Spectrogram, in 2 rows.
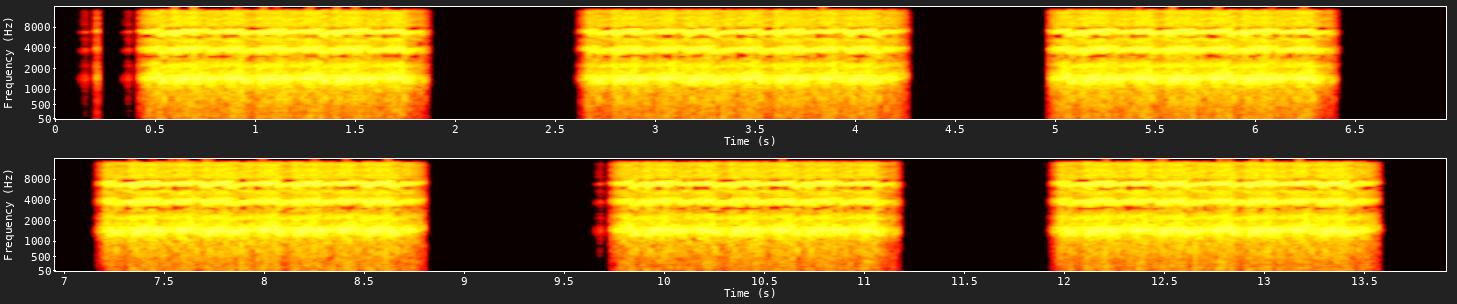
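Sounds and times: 
alarm: 0.1 - 1.9, 2.6 - 4.2, 5.0 - 6.5, 7.2 - 8.8, 9.7 - 11.2, 11.9 - 13.6.

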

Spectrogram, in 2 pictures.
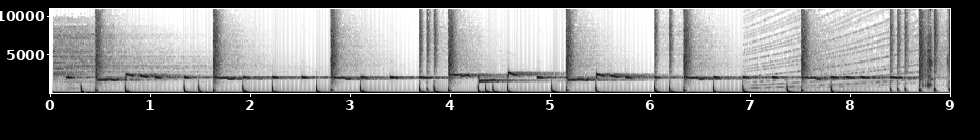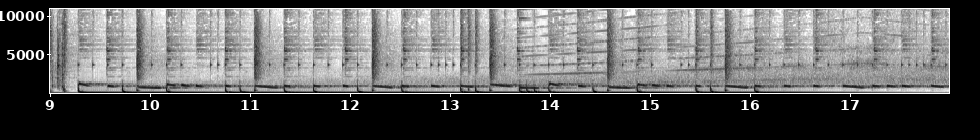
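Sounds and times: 
trap beat: 0.0 - 17.9.

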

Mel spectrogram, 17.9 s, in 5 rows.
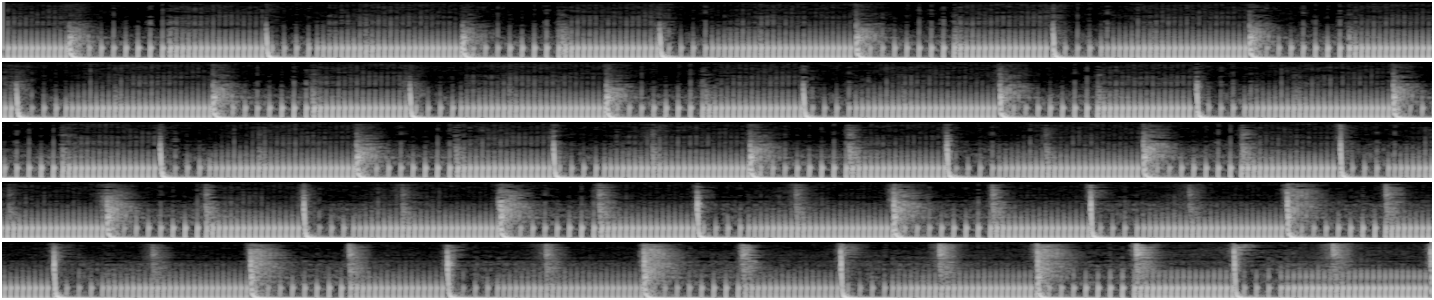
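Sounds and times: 
punk rock music: 0.2 - 17.8.

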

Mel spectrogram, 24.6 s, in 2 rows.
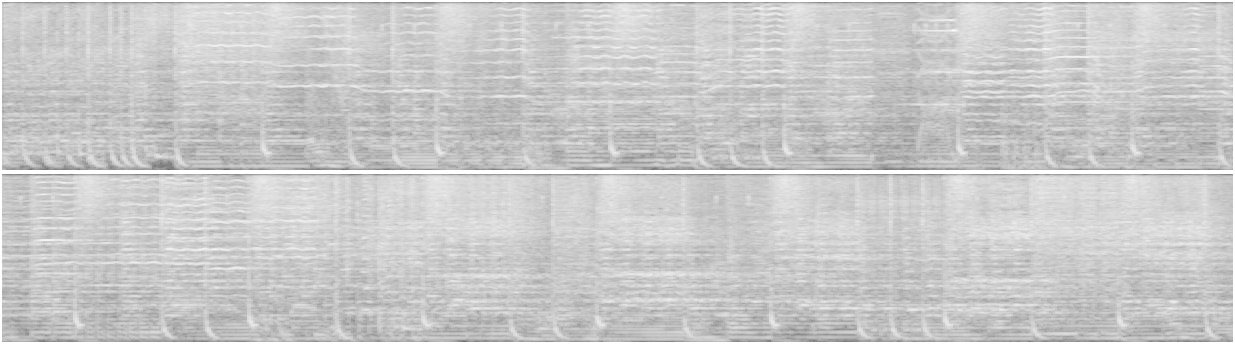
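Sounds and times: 
dubstep music: 0.0 - 24.6.

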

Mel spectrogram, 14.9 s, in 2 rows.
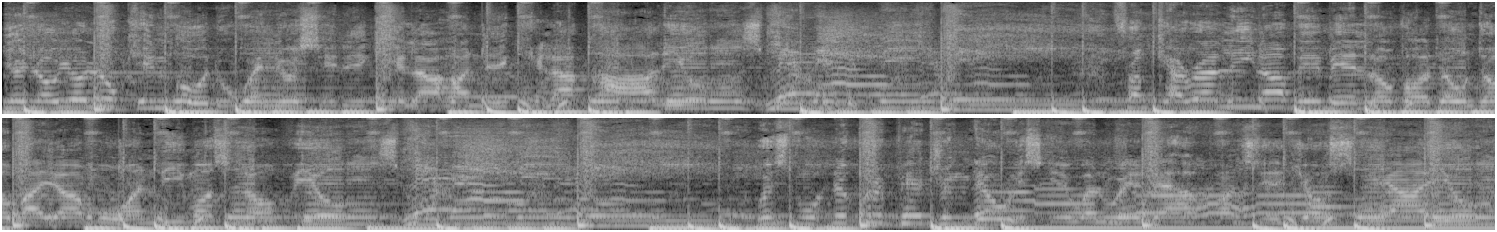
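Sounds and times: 
Puerto Rican reggae: 0.0 - 14.9.

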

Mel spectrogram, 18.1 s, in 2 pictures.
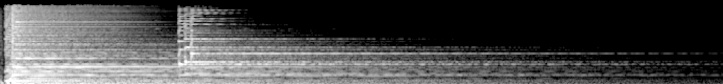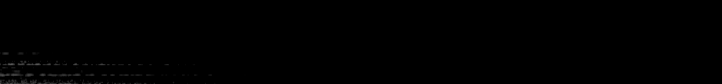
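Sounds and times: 
synthwave music: 0.0 - 6.7.

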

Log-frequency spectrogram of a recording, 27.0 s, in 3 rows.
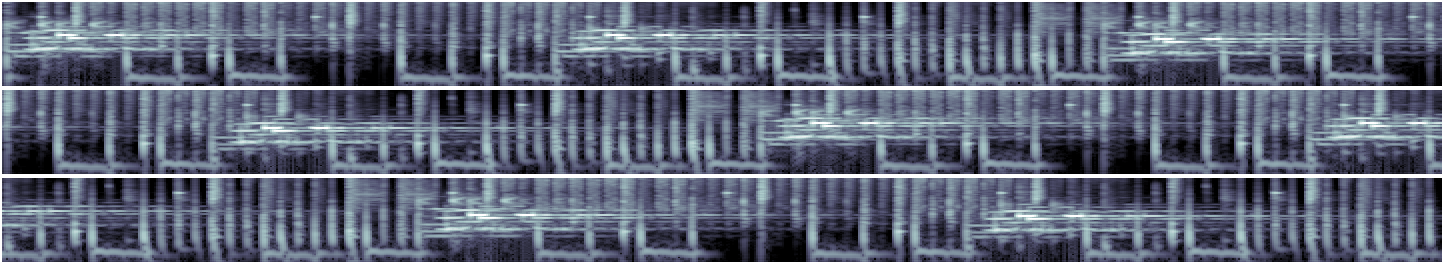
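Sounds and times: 
synthesizer music: 0.0 - 2.4, 3.4 - 5.5, 6.9 - 9.4, 10.3 - 12.4, 13.8 - 16.2, 17.2 - 19.4, 20.6 - 23.2, 24.0 - 26.2.

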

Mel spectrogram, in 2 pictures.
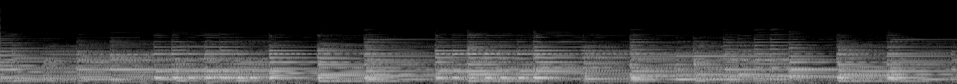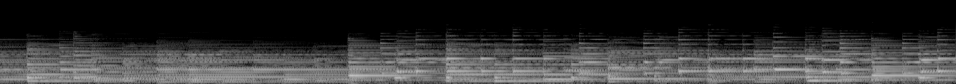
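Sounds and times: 
piano: 0.0 - 19.1.

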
